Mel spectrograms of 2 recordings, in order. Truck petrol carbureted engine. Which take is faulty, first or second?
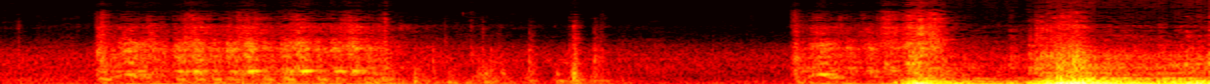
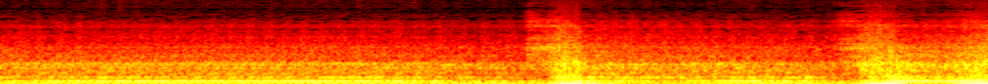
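second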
